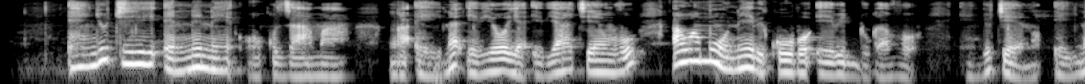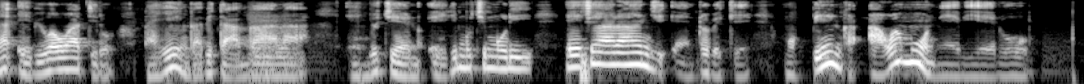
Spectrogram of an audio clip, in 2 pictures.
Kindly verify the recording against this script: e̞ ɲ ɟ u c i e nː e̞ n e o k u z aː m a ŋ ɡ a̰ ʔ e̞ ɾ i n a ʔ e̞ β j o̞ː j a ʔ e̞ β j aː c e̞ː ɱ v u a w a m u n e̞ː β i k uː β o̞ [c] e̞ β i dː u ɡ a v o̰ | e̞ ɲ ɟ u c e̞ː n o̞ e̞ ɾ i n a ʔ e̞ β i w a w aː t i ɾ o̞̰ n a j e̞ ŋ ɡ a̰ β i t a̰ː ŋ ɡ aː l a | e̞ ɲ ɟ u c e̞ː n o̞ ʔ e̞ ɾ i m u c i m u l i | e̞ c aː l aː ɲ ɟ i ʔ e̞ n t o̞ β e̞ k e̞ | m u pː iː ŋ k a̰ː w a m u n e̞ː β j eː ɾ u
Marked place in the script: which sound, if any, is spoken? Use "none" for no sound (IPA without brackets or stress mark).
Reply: ʔ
